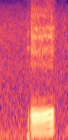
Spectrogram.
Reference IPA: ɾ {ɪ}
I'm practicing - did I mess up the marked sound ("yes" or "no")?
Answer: no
